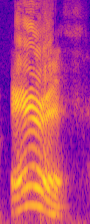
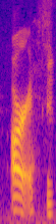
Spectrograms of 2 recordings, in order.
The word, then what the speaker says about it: Aerith: Aerith! Arith. And I leaned again. Aerith. Arth. Earth? Honey, you have to learn to pronounce it the right way at some point. Okay. Aerith. Yes.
